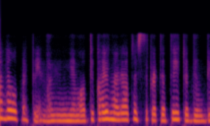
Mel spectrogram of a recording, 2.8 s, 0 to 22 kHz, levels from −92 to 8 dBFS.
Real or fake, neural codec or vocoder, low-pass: fake; codec, 16 kHz, 0.5 kbps, FreqCodec, smaller model; 7.2 kHz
